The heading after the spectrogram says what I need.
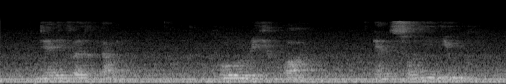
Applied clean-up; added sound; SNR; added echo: none; Engine / Mechanisms; -1 dB; reverberation time 0.9 s.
